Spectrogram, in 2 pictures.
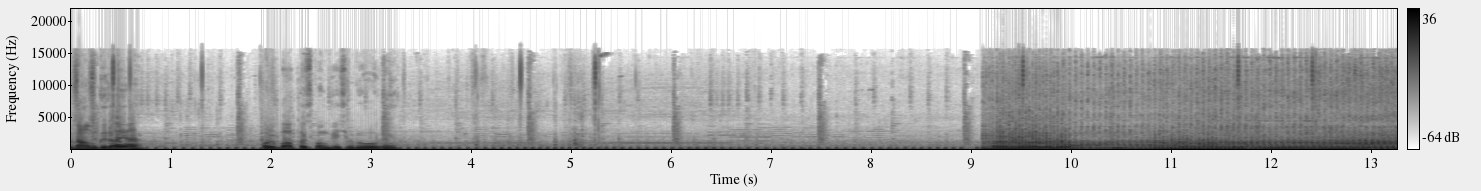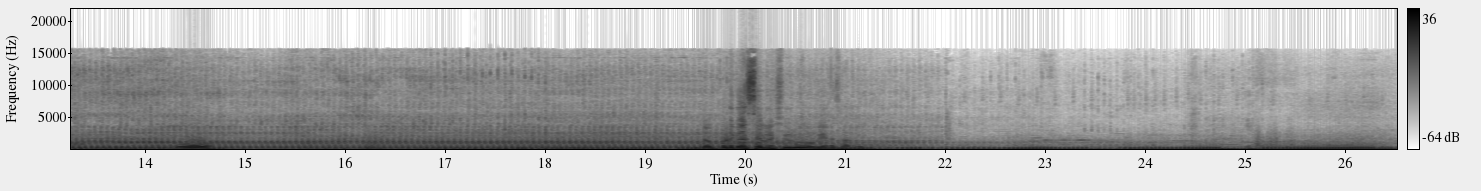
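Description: A motorcycle engine runs close by, steady at first and then louder.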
